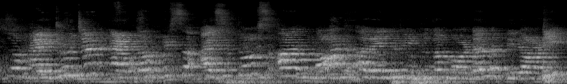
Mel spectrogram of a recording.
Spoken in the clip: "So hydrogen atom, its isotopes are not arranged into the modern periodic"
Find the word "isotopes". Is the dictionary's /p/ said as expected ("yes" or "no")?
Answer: no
